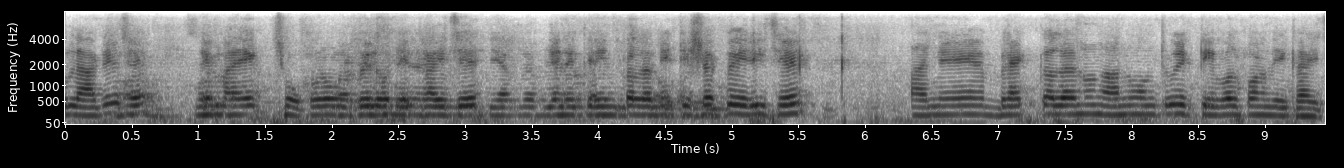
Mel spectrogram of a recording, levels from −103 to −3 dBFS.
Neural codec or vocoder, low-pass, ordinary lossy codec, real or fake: codec, 44.1 kHz, 2.6 kbps, SNAC; 7.2 kHz; Opus, 16 kbps; fake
